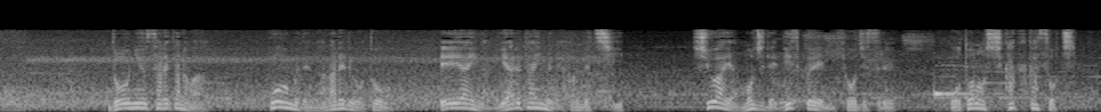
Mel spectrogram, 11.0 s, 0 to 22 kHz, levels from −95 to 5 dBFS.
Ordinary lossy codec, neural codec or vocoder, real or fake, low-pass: MP3, 48 kbps; none; real; 7.2 kHz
